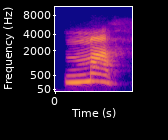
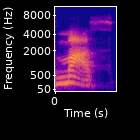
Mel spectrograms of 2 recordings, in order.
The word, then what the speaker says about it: math: Unlike if I'm pronouncing the word m a t h as mass. No. Anytime we have T and H in a word, our tongue is expected to be in between our teeth.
